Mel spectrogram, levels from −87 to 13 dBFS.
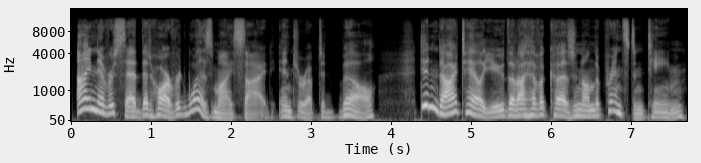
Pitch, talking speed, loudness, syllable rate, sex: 160 Hz, 180 wpm, -19 LUFS, 4.6 syllables/s, female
